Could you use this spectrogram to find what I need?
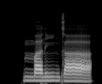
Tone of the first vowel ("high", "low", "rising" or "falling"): low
